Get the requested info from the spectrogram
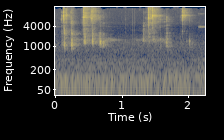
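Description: Typing on a computer keyboard: a quick run of keystrokes, a short pause, then a few more single keystrokes.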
